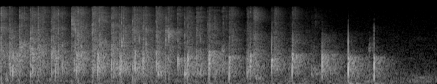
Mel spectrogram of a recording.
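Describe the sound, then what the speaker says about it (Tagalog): A class claps, starting as a dense burst of applause that thins into a few separate, sharp claps before fading away. "Palakpak."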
